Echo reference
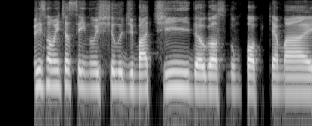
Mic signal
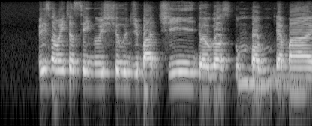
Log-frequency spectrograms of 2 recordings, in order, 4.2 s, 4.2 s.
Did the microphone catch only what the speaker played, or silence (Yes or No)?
No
